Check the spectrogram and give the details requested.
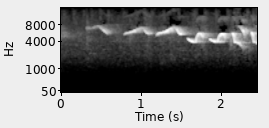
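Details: Palm tanager (Thraupis palmarum), a wild songbird in Brazil, singing a run of high, squeaky, sliding whistled notes that grow louder and quicker, ending in a fast rising-and-falling twittering sequence.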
